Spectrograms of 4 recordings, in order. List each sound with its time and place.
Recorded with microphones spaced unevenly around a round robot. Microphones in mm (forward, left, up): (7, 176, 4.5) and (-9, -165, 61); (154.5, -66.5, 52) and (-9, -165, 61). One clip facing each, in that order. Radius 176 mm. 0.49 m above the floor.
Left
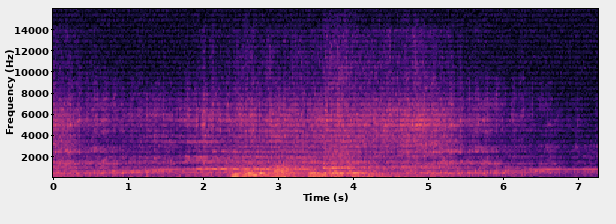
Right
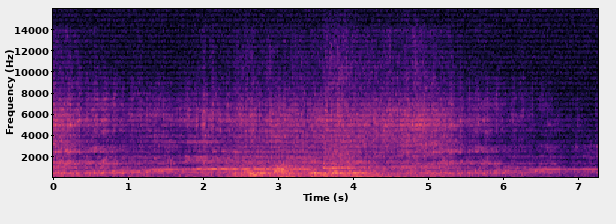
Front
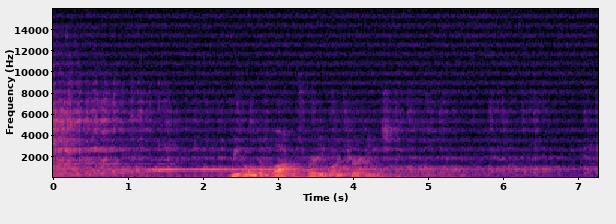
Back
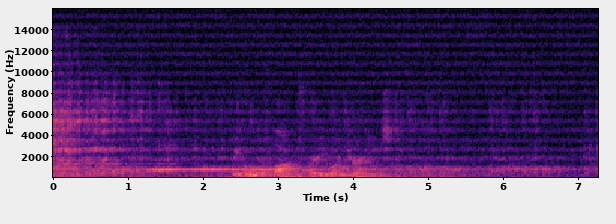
2.4 s a man speaking: 80° left, 4 m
